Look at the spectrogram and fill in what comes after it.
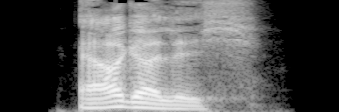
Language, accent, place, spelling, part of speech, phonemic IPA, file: German, Germany, Berlin, ärgerlich, adjective / adverb, /ˈɛʁɡɐlɪç/, De-ärgerlich.ogg
- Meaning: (adjective) 1. annoying (causing annoyance) 2. annoyed (feeling annoyance); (adverb) crossly, angrily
